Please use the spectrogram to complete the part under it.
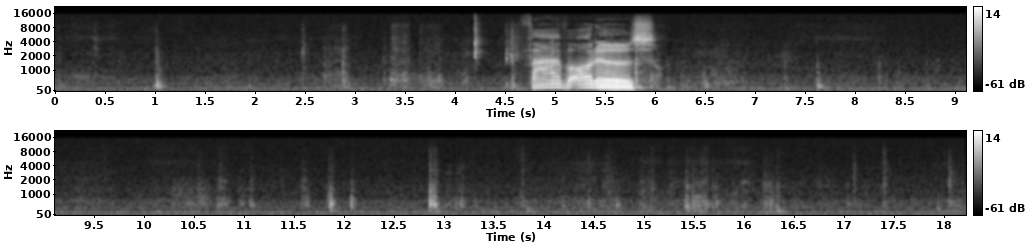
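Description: Fingers tap and scrape on a cardboard box.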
